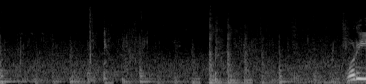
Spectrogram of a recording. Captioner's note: splashing noise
